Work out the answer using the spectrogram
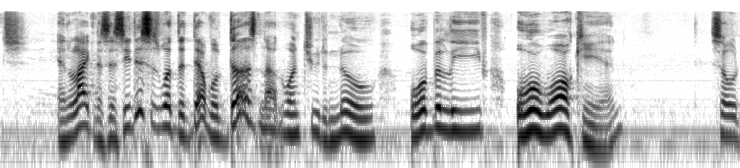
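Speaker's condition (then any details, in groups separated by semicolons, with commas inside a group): No condition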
